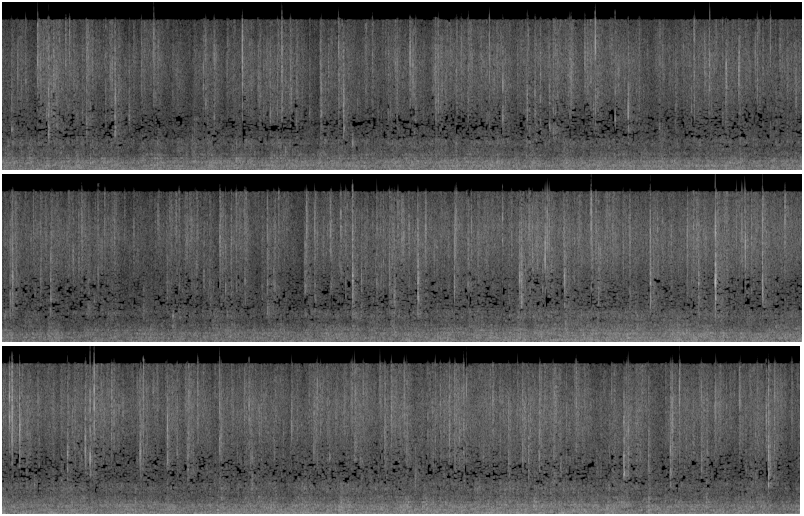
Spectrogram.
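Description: Steady heavy rain falling on trees and a lawn, a constant hiss with many close drops pattering.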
